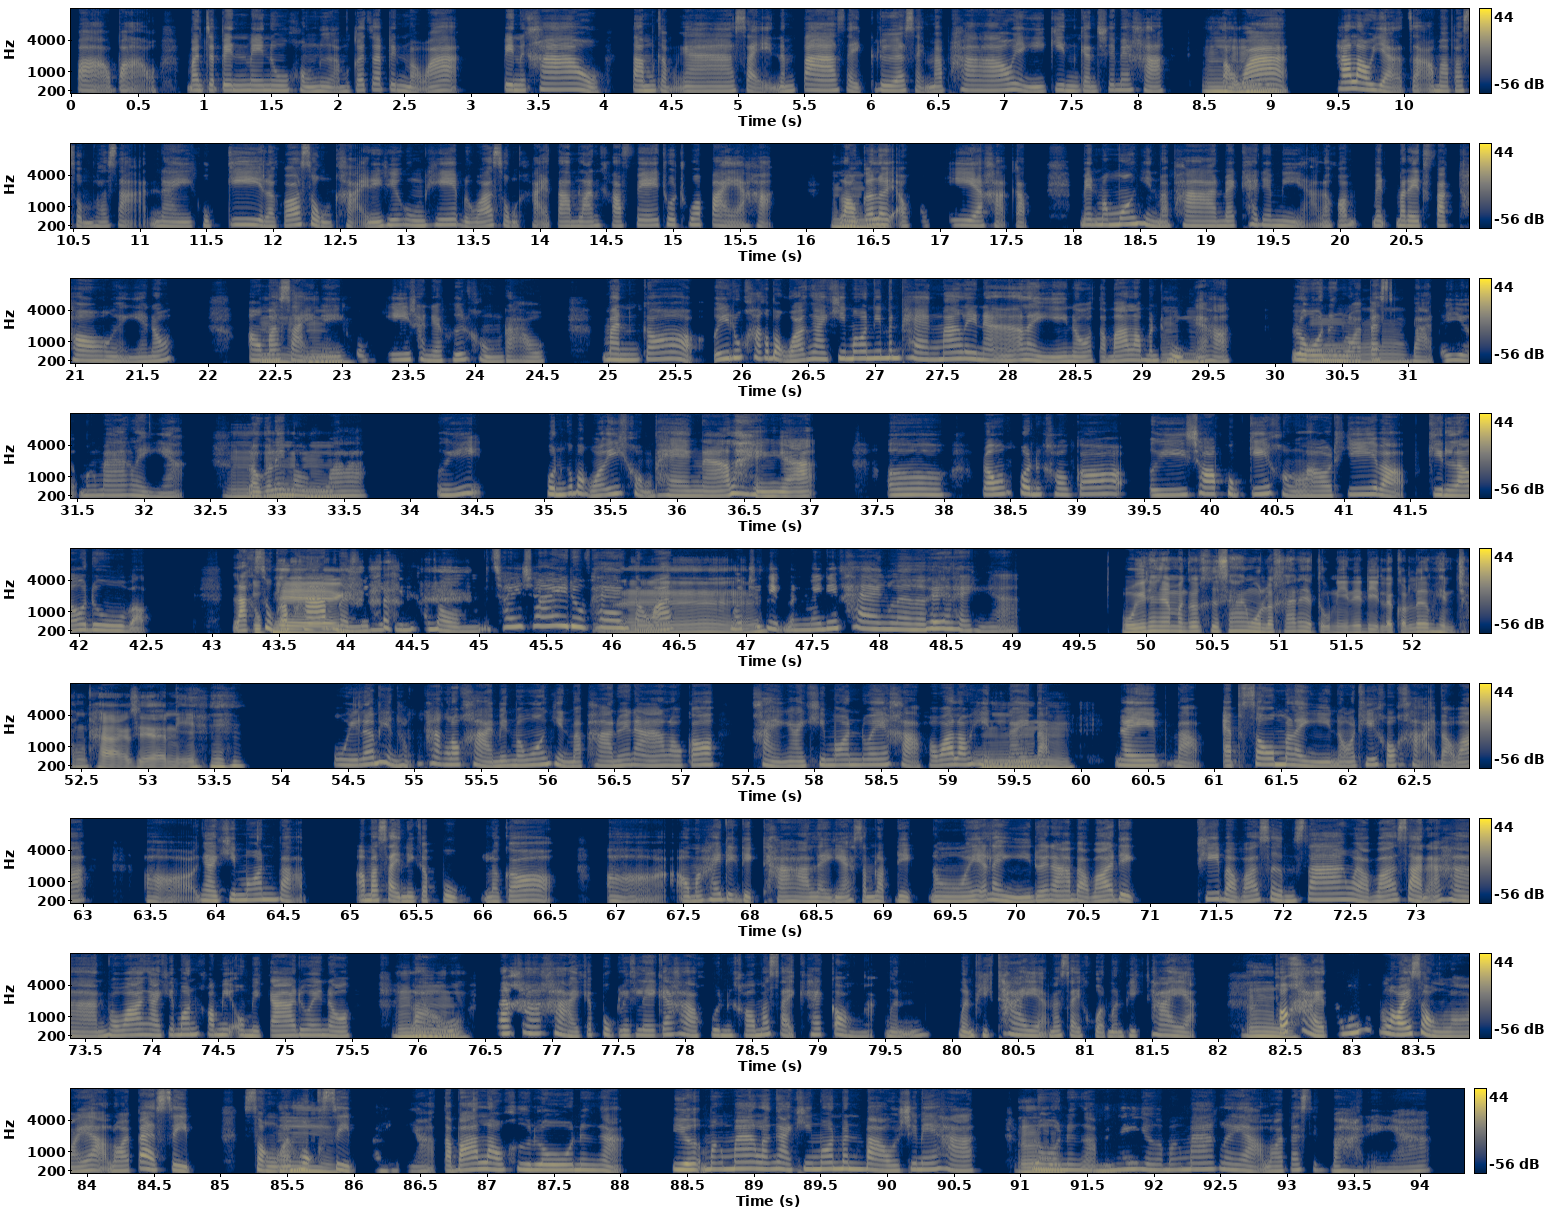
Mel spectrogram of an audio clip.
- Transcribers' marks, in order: laughing while speaking: "อะไร"; chuckle; laughing while speaking: "เลย"; chuckle
- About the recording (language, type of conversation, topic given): Thai, podcast, อะไรทำให้คุณรู้สึกว่าตัวเองเป็นคนสร้างสรรค์?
